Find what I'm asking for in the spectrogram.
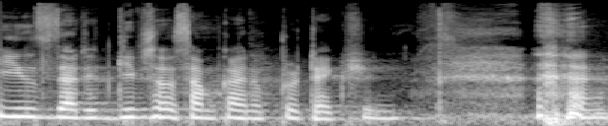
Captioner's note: laughing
